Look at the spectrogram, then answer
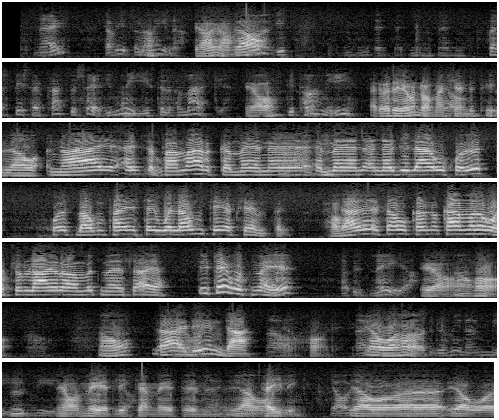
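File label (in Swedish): Torhamn Blekinge, dialekter; Folkminnen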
